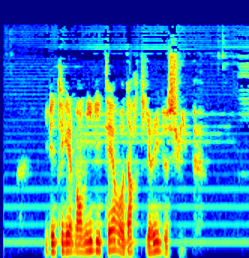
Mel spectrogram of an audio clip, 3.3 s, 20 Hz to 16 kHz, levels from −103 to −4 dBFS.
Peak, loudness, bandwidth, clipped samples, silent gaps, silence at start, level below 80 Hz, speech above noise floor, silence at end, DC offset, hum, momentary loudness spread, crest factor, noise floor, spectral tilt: 0 dBFS; -15 LUFS; 10.5 kHz; under 0.1%; none; 0.25 s; -54 dBFS; 33 dB; 0.65 s; under 0.1%; none; 13 LU; 18 dB; -48 dBFS; -4.5 dB/octave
